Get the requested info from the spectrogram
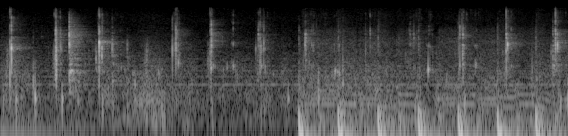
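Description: Close-up mouth sounds of a person chewing a mouthful of longganisa sausage: wet smacks and clicks at an uneven pace. About three seconds in, background music with a steady beat comes in under the chewing.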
